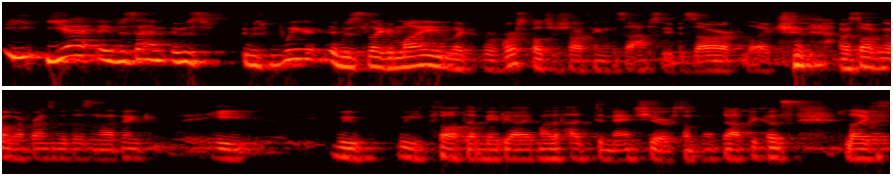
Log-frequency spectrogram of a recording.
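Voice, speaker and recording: With an Irish accent, a man talks at a fairly quick pace and medium pitch, his intonation lively, amid audible room echo and noticeable background noise. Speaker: author. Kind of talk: casual chat. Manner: halting.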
